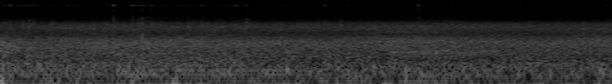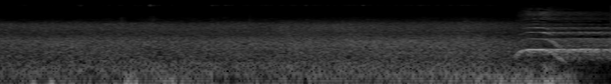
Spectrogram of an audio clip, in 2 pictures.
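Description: Faint, steady outdoor background hiss with a few small ticks. Just before the end a short tone rises and holds.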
